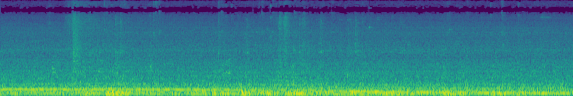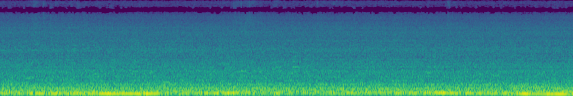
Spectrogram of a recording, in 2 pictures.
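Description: The bus rattles and clatters over the road.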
